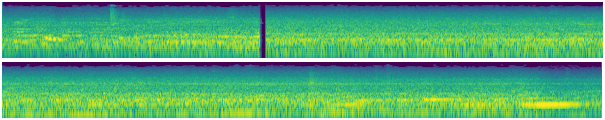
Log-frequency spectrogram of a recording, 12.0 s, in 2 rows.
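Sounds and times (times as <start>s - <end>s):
train car running noise: 0.0s - 12.0s.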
